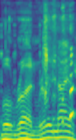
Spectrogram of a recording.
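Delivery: put-on laid-back drawl. Doing a radio ad for Reliant Energy the way Matthew McConaughey talks: Matthew McConaughey impression. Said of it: "That's how Matthew McConaughey talks".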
